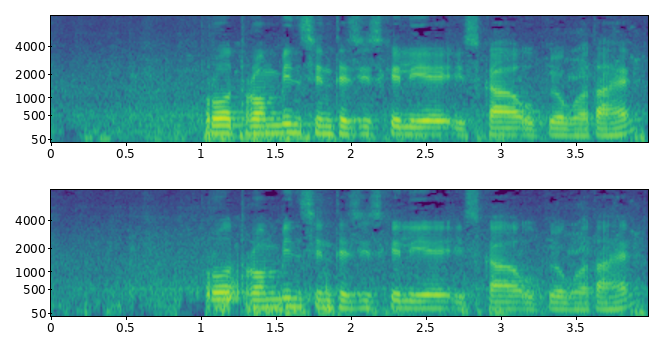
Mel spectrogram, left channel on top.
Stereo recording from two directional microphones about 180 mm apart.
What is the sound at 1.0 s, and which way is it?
Speech, 15° left (ahead or behind).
